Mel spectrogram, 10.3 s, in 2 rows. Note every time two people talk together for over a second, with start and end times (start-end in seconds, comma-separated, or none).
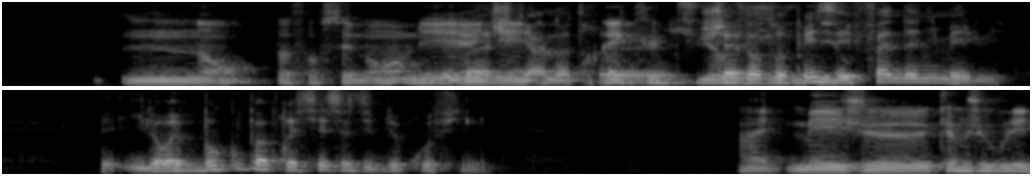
2.2-4.3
